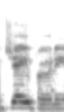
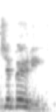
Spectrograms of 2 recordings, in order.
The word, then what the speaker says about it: Djibouti: And I'm saying it right for Trisha because I usually say J Booty, and Trisha's like, again, she's like, that's right. It's like, no, that's not how you say it. No. Yeah. No. And I've even asked her, please talk to your son and his friends and get a big opinion on how it should be pronounced. Yep, you did. And they said Djibouti.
